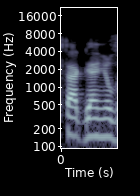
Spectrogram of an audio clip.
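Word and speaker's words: FacDaniels: a c daniels yes you can pronounce it fact daniels if you want fact daniel's on twitter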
